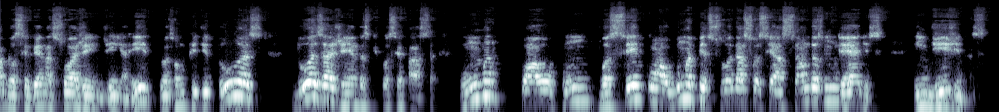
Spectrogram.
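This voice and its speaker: A man's voice: medium pitch, a little slow, darkish tone. A man hosting a video-call interview, courteous and formal, closing with blessings. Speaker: interview host.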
